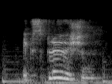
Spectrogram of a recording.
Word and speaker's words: explosion: Explosion. Explosion. We have 3 syllables. Explosion. And accent falls on the second syllable. Explosion. Explosion. That O sound is very prominent.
